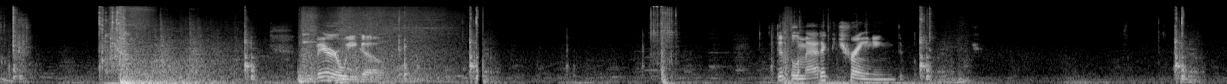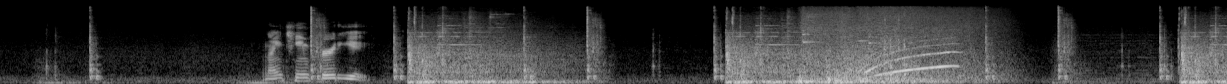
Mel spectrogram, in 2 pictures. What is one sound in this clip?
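Short game menu clicks sound again and again.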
